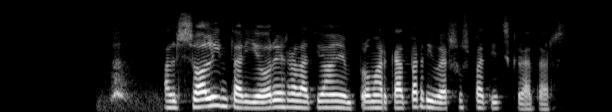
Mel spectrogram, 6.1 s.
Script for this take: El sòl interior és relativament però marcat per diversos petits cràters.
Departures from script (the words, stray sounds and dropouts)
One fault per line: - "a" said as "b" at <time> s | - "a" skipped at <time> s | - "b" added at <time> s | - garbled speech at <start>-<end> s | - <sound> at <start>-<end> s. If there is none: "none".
- bark at 1.1-1.4 s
